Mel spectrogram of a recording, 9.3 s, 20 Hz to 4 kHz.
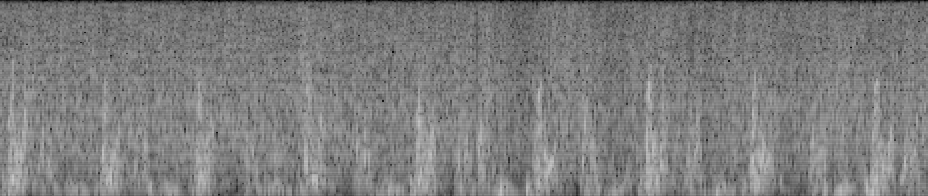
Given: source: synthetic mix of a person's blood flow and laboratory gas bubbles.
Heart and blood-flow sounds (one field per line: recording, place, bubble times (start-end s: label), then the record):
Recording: Doppler ultrasound of blood flow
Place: precordium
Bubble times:
2.60-2.85 s: bubbles
From the record:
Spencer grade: 2 (many but less than half of the cardiac periods contain bubble signals, singularly or in groups)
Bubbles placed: only in the low amplitude regions of the cardiac cycle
